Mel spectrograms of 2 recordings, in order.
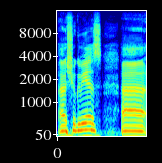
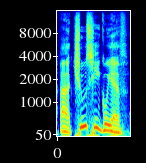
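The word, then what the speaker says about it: Chuzhigaev: I'd probably break it down differently now, but it is Ibrahim Shugaviez, whose name I just absolutely destroyed. Chushiguyev, that's how you say it.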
